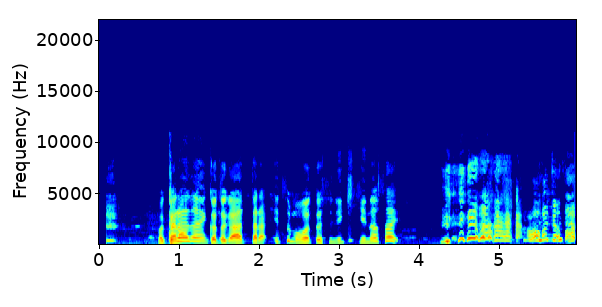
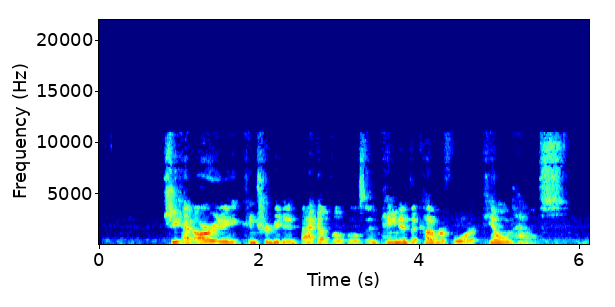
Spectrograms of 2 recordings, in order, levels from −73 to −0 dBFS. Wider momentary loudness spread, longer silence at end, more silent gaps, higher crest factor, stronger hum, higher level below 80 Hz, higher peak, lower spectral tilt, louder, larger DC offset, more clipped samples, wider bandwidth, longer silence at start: about the same, 14 LU vs 13 LU; about the same, 0 s vs 0.05 s; neither; about the same, 22 dB vs 18 dB; neither; second, -78 dBFS vs -52 dBFS; about the same, -2 dBFS vs -4 dBFS; second, -2 dB/octave vs -4.5 dB/octave; about the same, -22 LUFS vs -20 LUFS; neither; neither; about the same, 11 kHz vs 11.5 kHz; second, 0.1 s vs 0.8 s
